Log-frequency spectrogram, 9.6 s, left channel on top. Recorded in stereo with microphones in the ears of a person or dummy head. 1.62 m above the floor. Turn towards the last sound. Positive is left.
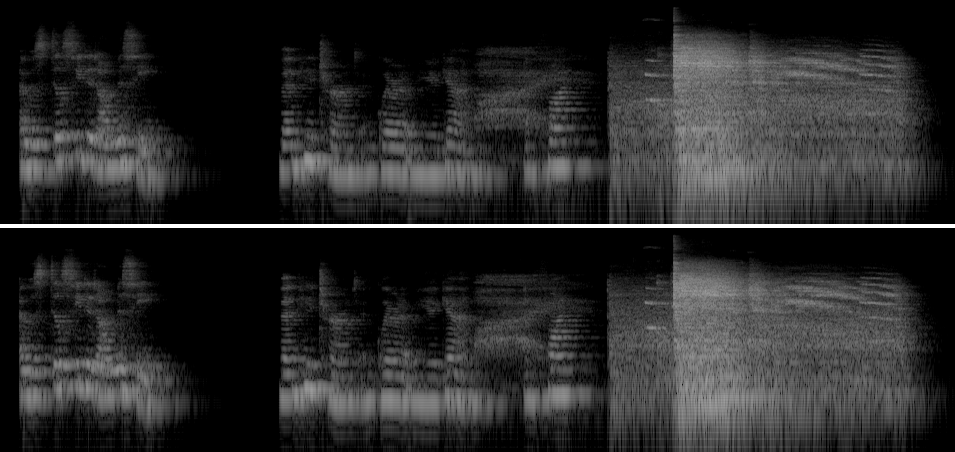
turn(degrees=-5)  # may be behind; listen again after turning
